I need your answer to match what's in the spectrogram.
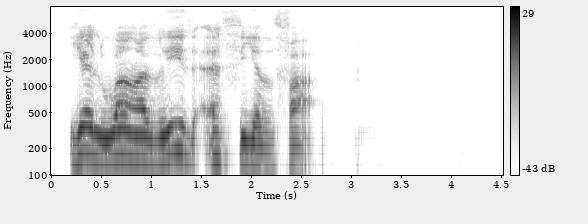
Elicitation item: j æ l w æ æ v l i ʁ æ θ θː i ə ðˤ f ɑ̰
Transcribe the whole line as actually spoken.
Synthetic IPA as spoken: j æ l w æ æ v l i ð æ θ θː j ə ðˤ f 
